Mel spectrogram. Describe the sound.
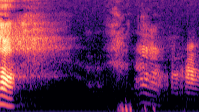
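A person fakes an exaggerated yawn, imitating yawning at the word of God: a voiced, breathy groan that swells and trails off, followed by a few short drawn-out vocal sighs.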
